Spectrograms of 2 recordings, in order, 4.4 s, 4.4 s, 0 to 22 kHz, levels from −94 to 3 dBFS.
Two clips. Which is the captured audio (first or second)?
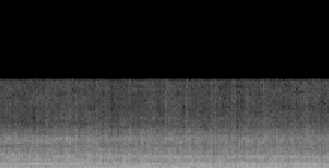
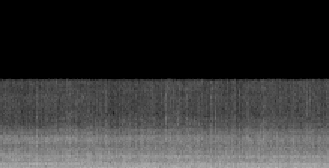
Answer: second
